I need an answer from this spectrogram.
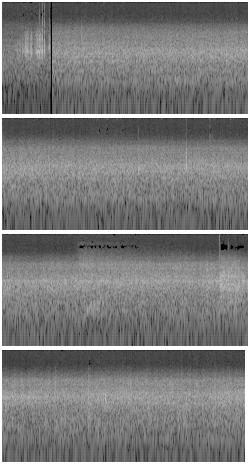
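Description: Passenger train on the tracks below, a steady rumble with a low hum.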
